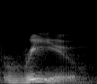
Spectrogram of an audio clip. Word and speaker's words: Ryu: know I always pick rayu and it's actually pronounced Ryu a lot of people don't know that if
